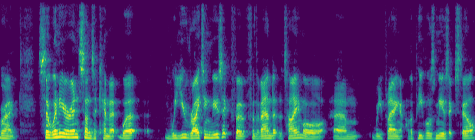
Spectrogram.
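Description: This man talks at a moderate pace, his loudness rising and falling in big swings. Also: medium pitch for a man, ordinary pitch variation. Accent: English. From England. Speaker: podcast host. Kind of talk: interview.

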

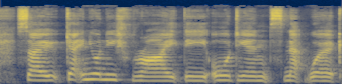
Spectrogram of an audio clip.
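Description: A woman speaks in an ordinary speaking voice at a medium pitch and a fairly slow pace, her intonation fairly even. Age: 30s. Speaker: podcast host and small business owner. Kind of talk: casual interview chat; scripted narration.

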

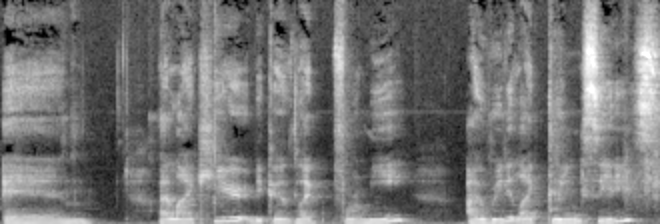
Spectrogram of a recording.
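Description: A woman with a Portuguese accent speaks at a very slow pace. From southern Brazil, Curitiba. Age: 30s. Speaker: program staff member. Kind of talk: casual interview.

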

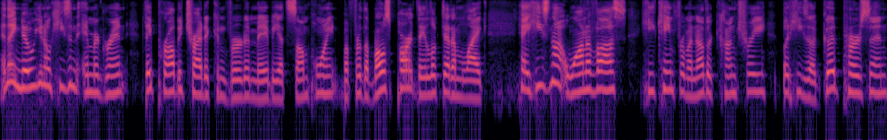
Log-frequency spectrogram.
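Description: A man with an American accent speaks at a high pitch in a dark, mellow tone, with ordinary pitch variation. His moderate pace has hardly any pauses, and the sound is dry and close with no echo. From Utah and Virginia, US. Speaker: comedian. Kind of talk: casual chat.

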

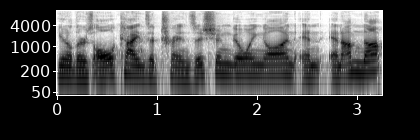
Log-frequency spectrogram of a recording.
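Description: This is an ordinary speaking voice from a man with fairly high pitch, fairly even intonation and a moderate pace. The recording is very clean, with a silent background. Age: 40s. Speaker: pastor. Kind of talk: casual chat.

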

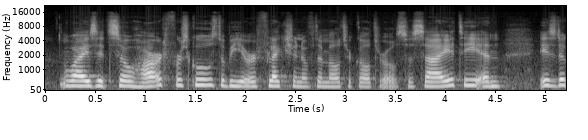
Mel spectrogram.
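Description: A woman speaks with a Dutch accent. Her pitch is fairly high. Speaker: radio host.

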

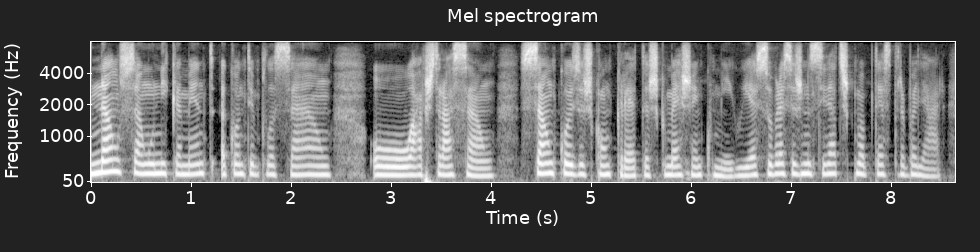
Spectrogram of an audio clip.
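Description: In an unremarkable speaking voice, a woman talks at a fairly quick pace with fairly even intonation, the sound dry and close with no echo. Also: very clean recording, silent background. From Portugal, Porto area. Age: 30s. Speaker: actress and theatre maker. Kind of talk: interview conversation.

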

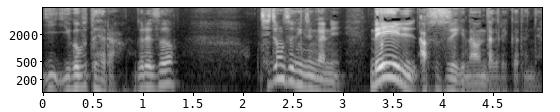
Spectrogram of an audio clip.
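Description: A dark, mellow tone at a very fast pace, with very wide pitch swings, big swings in loudness and long, frequent pauses. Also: man, medium pitch for a man. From North Gyeongsang, South Korea. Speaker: former government official, whistleblower. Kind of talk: interview.

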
